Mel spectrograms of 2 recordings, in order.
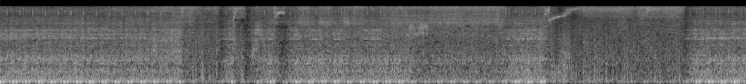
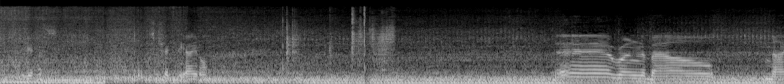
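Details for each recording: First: Dodge SRT-4 engine idling with a misfire: steady airy hiss over a slightly uneven pulse, from a large, worsening vacuum leak at the intake manifold gasket, which was replaced. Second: Dodge SRT4 at idle after replacing the intake manifold gasket that caused a vacuum leak and misfires: steady, even low idle around 950 rpm with no misses. Sounds healthy, though music covers the later part.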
